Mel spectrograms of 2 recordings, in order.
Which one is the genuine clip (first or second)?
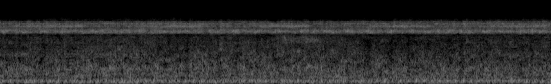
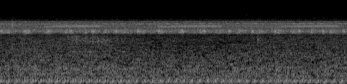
second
